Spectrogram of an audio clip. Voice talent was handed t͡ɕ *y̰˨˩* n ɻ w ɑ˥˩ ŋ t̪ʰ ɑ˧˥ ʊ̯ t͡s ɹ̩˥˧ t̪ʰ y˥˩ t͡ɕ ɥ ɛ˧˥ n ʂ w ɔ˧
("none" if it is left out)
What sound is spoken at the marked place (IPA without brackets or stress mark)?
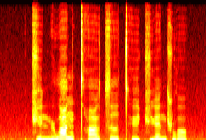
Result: y̰˨˩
